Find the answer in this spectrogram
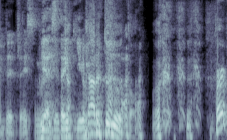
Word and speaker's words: Carotenuto: Today, we've got Carotenuto, founder and owner and co-owner of LivTours. did I say it right? Yeah, you actually did, Jason. Yes, thank you. Carotenuto.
